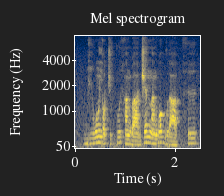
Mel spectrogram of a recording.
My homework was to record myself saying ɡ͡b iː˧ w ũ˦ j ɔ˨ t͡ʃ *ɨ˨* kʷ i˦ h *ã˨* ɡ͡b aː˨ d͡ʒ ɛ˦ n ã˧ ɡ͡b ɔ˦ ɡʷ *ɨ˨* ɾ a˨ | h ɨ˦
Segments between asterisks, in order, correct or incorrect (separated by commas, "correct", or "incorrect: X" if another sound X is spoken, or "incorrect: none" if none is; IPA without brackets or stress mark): correct, incorrect: ã˧, correct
